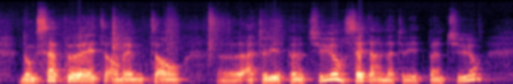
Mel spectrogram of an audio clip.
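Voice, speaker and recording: Amid noticeable background noise, a man of medium pitch speaks with lively intonation. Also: moderate pace. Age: 60s. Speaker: sculptor. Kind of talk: interview. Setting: home workshop. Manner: halting, many fillers.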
